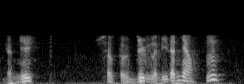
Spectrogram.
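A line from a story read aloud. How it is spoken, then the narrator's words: Barking. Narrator (Vietnamese): Võ Tâm Thông quát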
